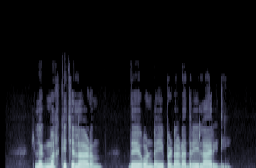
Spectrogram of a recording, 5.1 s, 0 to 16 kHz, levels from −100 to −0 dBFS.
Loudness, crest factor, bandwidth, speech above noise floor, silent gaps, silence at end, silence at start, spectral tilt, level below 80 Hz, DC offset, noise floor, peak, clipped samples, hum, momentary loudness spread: -22 LUFS; 18 dB; 7.6 kHz; 42 dB; none; 0.55 s; 0.7 s; -8.5 dB/octave; -58 dBFS; under 0.1%; -63 dBFS; -4 dBFS; under 0.1%; none; 10 LU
